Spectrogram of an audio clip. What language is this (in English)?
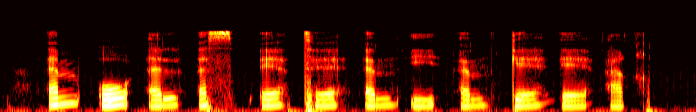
Norwegian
